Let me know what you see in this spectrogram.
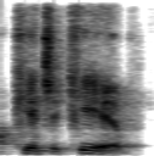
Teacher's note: The vowels are moving kind of up in front in the mouth. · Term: northern cities vowel shift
